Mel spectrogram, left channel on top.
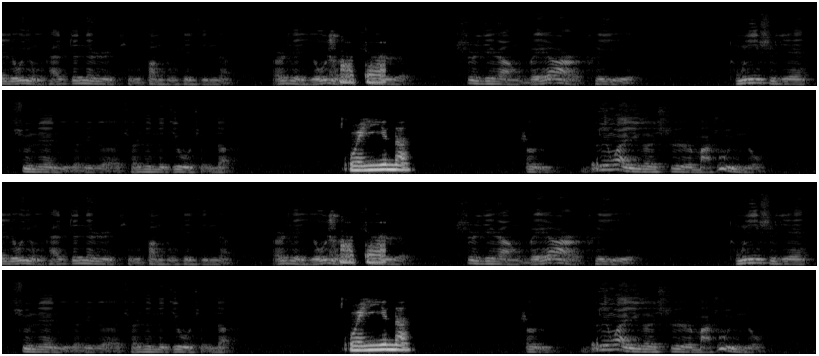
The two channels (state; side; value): identical; both; correlation 1.00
